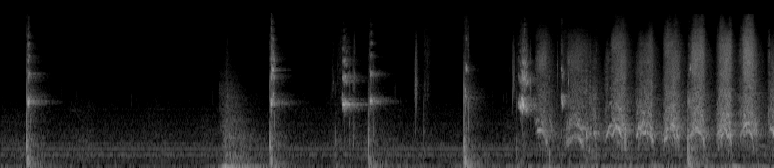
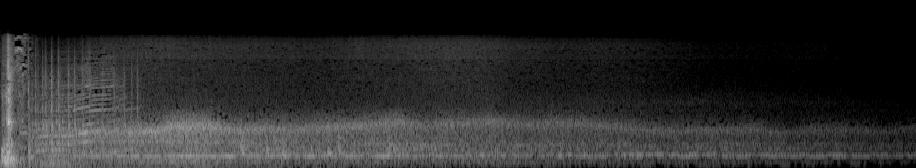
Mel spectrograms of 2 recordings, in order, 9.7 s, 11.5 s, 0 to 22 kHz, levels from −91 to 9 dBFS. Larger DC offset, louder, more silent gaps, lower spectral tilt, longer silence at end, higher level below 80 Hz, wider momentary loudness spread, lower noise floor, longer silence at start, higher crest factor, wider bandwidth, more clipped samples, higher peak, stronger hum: neither; about the same, -36 LUFS vs -35 LUFS; neither; second, -1.5 dB/octave vs -4 dB/octave; second, 0 s vs 0.65 s; about the same, -56 dBFS vs -56 dBFS; about the same, 22 LU vs 21 LU; about the same, -63 dBFS vs -62 dBFS; first, 0.2 s vs 0 s; second, 26 dB vs 32 dB; first, 16 kHz vs 11 kHz; neither; second, -14 dBFS vs -4 dBFS; neither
